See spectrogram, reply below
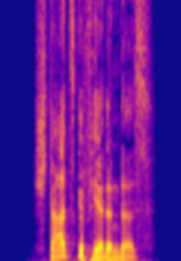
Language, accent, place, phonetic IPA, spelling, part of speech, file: German, Germany, Berlin, [ˈʃtaːt͡sɡəˌfɛːɐ̯dn̩dəs], staatsgefährdendes, adjective, De-staatsgefährdendes.ogg
- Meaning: strong/mixed nominative/accusative neuter singular of staatsgefährdend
